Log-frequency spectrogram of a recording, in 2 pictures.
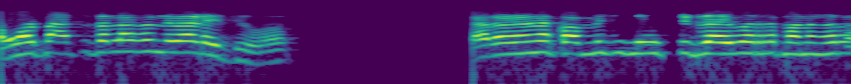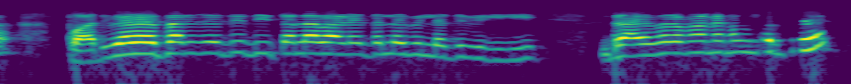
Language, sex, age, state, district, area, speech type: Odia, female, 30-45, Odisha, Kendujhar, urban, conversation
